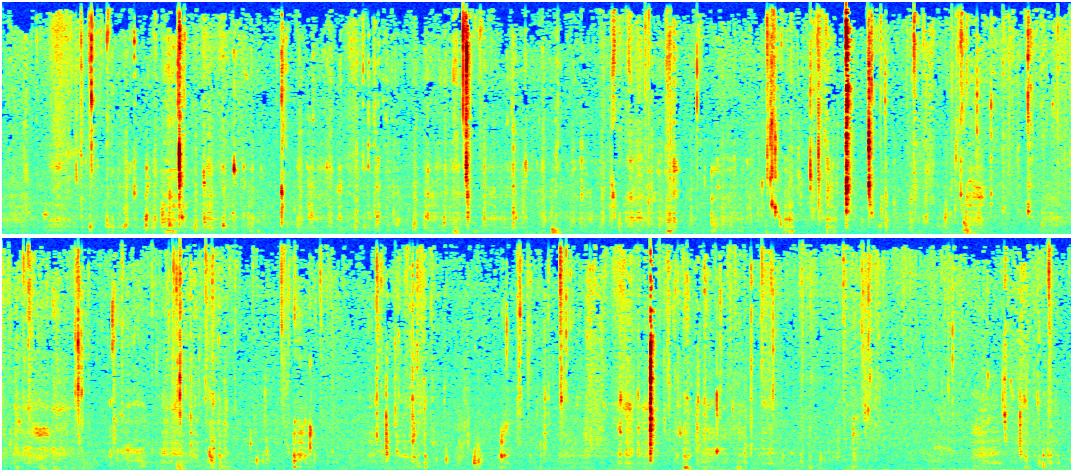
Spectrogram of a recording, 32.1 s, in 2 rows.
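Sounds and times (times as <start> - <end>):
person chewing with wet lip smacks: 0.6 - 32.0.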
